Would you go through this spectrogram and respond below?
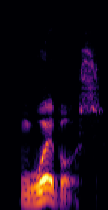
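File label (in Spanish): "huevos", Spanish, male; mekanta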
